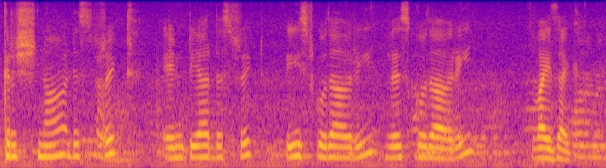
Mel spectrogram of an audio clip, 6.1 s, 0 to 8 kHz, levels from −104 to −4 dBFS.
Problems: constant background noise, continuous background conversations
